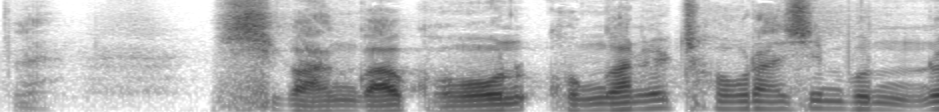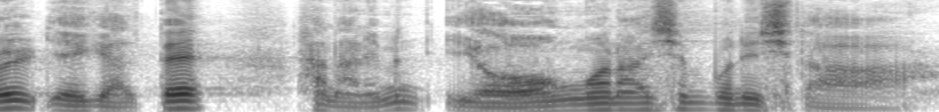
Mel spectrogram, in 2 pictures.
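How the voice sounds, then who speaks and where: A man preaching a sermon as pastor, emphatic and rising and falling in loudness as he draws replies from the congregation. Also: fairly low pitch, lively intonation, moderate pace. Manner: emphatic preaching that rises and falls in loudness, coaxing the congregation to respond. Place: church sanctuary. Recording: long hall reverb in a church.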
